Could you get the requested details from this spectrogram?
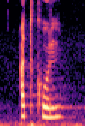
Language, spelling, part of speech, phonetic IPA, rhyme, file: Belarusian, адкуль, adverb, [atˈkulʲ], -ulʲ, Be-адкуль.ogg
- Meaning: 1. from where, wherefrom, whence (from which place or source) 2. how (why, for what reason)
